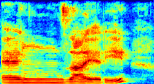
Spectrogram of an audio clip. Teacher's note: the letter n says the ng sound so thinking about like words like hang or rang you'll hear that at the beginning of anxiety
